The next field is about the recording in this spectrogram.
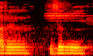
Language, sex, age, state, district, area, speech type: Bodo, female, 45-60, Assam, Chirang, rural, spontaneous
